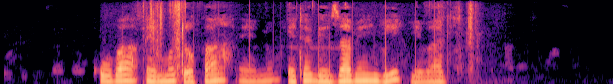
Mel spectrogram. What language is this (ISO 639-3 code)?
lug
